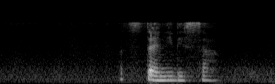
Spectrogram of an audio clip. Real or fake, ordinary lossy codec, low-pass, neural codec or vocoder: fake; AAC, 48 kbps; 7.2 kHz; codec, 16 kHz, 0.4 kbps, LongCat-Audio-Codec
